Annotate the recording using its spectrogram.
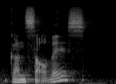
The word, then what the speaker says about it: Goncalves: And that would lead us to the fourth victim, which is 21 year old Kaylee uh, Goncalves, but I've heard, I've heard other people pronounce it uh, Gonsalves.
